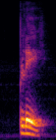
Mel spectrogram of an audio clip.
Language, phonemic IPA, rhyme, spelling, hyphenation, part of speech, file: Dutch, /pleː/, -eː, plee, plee, noun, Nl-plee.ogg
- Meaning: loo, john, bathroom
